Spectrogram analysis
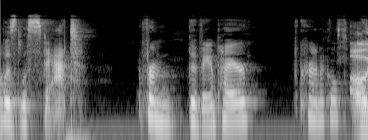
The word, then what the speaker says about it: Lestat: That was hard for me because I read it first and I pronounced it with the silent French T. But then there's Anne Rice just like Lestat this and Lestat that, and that was Ozymandias.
